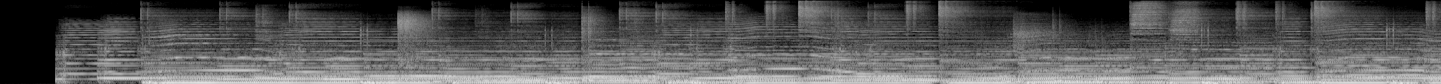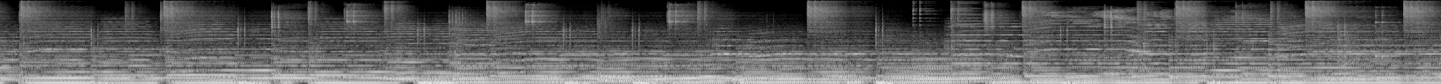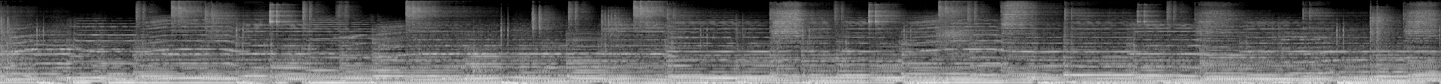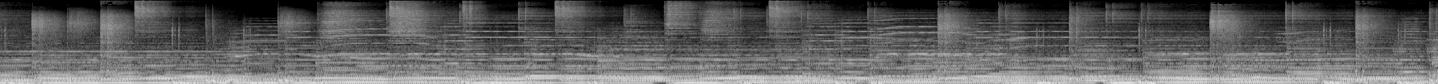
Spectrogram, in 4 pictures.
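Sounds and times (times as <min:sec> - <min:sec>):
instrumental music: 0:00.6 - 0:57.6.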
